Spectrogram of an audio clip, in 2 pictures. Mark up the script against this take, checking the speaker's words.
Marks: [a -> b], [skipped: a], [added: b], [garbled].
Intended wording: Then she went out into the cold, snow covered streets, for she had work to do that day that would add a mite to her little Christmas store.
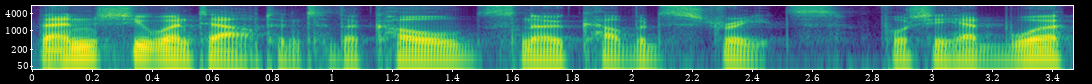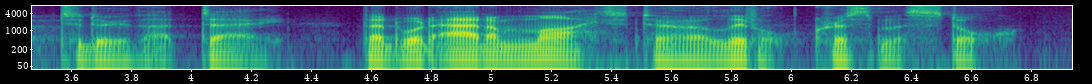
Then she went out into the cold, snow covered streets, for she had work to do that day that would add a mite to her little Christmas store.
